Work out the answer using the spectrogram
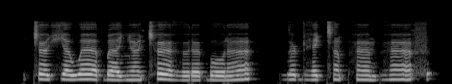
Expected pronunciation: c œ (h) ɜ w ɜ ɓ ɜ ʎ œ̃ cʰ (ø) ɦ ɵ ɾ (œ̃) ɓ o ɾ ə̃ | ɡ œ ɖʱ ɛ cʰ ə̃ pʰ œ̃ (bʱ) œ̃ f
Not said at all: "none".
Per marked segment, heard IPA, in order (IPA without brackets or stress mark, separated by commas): ç, œ, œ, bʱ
